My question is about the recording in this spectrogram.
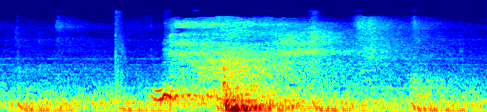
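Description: A brief voice sound, then a loud thud with a short burst of noise about a second in.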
